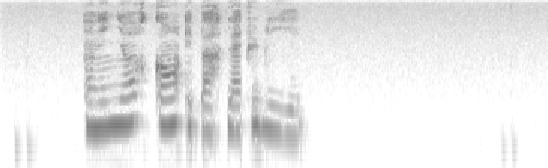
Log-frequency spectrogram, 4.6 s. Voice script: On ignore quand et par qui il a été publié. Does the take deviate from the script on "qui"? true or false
true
